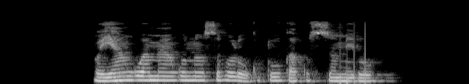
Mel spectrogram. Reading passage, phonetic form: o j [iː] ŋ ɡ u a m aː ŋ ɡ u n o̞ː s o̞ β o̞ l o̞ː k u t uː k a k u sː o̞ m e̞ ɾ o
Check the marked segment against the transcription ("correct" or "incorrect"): incorrect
